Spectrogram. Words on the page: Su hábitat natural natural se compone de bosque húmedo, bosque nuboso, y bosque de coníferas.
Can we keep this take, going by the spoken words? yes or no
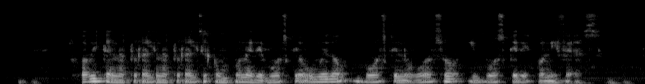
yes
